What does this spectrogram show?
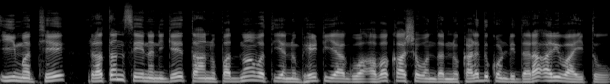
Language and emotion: Kannada, neutral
